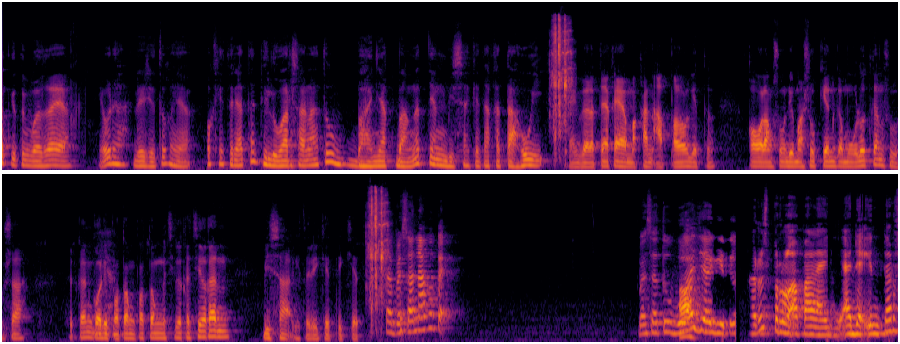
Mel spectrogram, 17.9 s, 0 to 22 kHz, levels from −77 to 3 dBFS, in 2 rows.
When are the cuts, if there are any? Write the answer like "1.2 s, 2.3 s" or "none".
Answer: 5.6 s, 12.7 s, 16.3 s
